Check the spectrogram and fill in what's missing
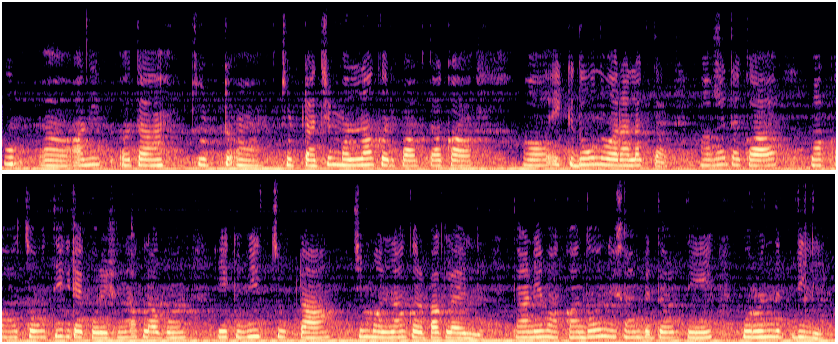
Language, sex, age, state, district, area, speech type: Goan Konkani, female, 18-30, Goa, Quepem, rural, spontaneous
